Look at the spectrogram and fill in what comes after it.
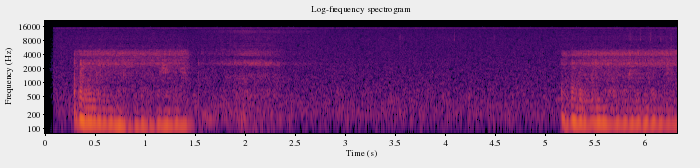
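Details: Ordinary snoring: low buzzing snores on the in-breath, about five seconds apart, in a quiet room.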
